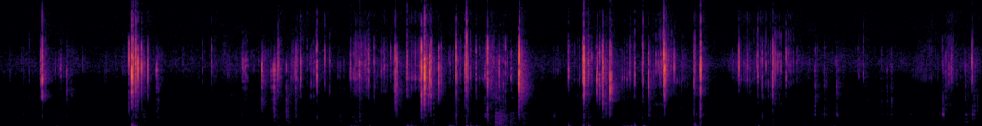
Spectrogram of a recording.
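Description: A thin, dried blue soap slab held in the hand is sliced into thin strips with a metal utility knife blade, dropping onto a heap of soap shavings below. The cuts make dry, bright, crisp crackling and scraping bursts with almost no low end, coming in quick irregular clusters across the clip.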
